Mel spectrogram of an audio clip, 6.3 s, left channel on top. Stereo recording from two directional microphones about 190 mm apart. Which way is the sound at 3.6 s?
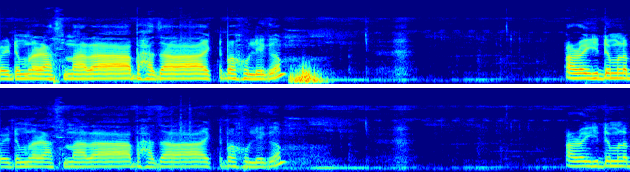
35° left (ahead or behind).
